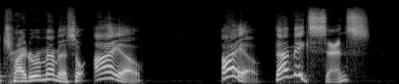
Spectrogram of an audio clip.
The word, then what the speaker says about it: Ayo: All right, Mary writes, AO is pronounced IO. Oh, see, I was talking about this. So, of course, the Dora Milaje second-in-command soldier, whose name is spelled A-Y-O, who, of course, appears at the end of Falcon and Winter Soldier in the last episode, I've always said I've never known how to pronounce it. I just pronounce it AO. But Mary is saying it's pronounced IO with no oo sound, short O, rather than I-I-O.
